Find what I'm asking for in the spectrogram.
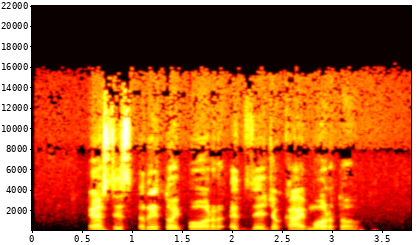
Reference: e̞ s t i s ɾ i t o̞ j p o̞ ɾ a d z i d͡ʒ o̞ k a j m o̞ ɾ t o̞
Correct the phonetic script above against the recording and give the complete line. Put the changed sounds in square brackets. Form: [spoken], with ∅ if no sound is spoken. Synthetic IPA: e̞ s t i s ɾ i t o̞ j p o̞ ɾ [e] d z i d͡ʒ o̞ k a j m o̞ ɾ t o̞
